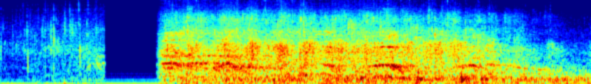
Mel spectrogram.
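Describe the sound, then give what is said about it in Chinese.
Audience applause at a live crosstalk comedy show: a short hush, then loud, sustained, dense clapping from a crowd that holds steady and eases off slightly toward the end. “感谢大家的掌声， 谢谢您的热情。”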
